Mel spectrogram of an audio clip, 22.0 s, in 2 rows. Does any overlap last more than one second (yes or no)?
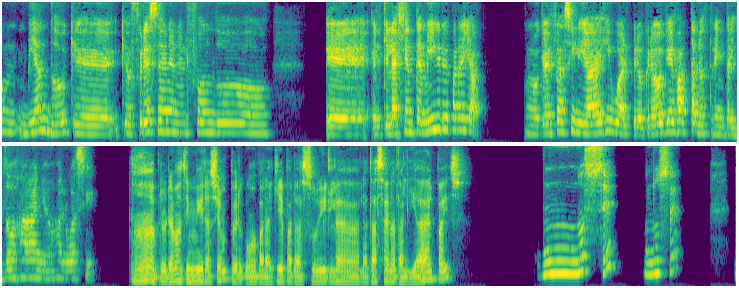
no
